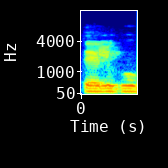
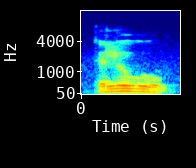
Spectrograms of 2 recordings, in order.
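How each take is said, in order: First: The word is shortened with the middle vowel dropped. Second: The word is said in full with every vowel. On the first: The speaker calls it wrong. "लोग shortcut में क्या बोलते हैं? तेलुगु बोलते हैं" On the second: The speaker calls it right. "तेलुगु होता है"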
